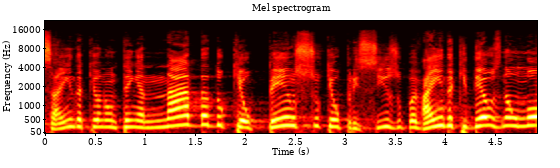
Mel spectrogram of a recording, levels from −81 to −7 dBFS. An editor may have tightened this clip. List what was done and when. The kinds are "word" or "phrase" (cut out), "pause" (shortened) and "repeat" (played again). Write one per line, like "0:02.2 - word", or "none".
0:03.7 - word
